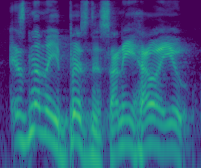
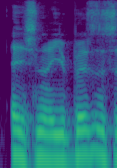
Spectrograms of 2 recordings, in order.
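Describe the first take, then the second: First: Put-on higher-pitched old-time detective patter; nineteen twenties detective. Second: Said in the usual way. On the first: Shown as a demonstration. Streamer showing the style that works, 1920s detective voice. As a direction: wisecrack it like a 1920s gumshoe. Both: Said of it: "in the style of a nineteen twenties detective".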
